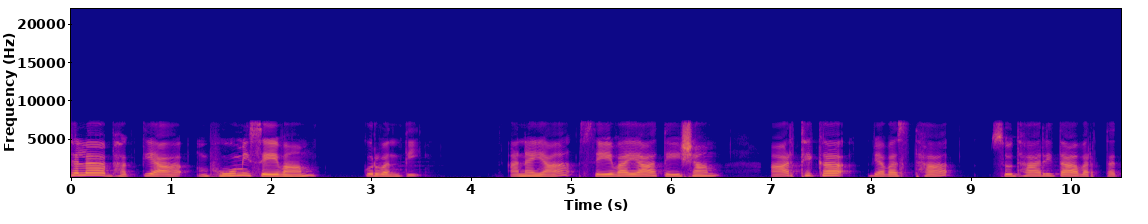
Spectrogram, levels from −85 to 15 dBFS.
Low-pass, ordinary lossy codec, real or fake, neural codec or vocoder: 7.2 kHz; none; real; none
